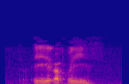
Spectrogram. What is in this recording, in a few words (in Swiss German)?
"ehrapriis", alsace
